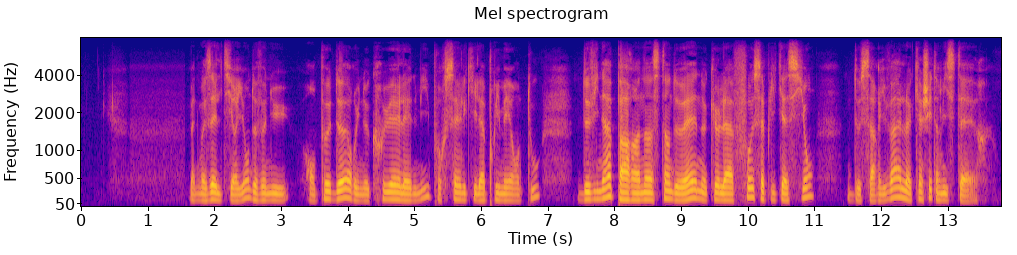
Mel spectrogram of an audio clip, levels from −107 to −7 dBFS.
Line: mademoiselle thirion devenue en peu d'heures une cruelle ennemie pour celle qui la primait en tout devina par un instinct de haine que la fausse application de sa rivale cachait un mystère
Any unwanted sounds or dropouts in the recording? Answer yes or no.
no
